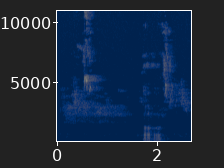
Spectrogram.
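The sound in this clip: Birds chirp and sing at dawn as the sun comes up, faint, high, thin calls drifting throughout, with a brief louder, fuller burst of sound just past the middle.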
